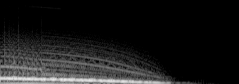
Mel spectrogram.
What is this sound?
Similar to "Attack Zound-03" but with a longer decay. This sound was created using the Waldorf Attack VSTi within Cubase SX.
